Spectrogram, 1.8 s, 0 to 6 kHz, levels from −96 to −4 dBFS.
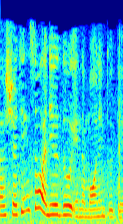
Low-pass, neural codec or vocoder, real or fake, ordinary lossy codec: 5.4 kHz; vocoder, 22.05 kHz, 80 mel bands, Vocos; fake; MP3, 32 kbps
